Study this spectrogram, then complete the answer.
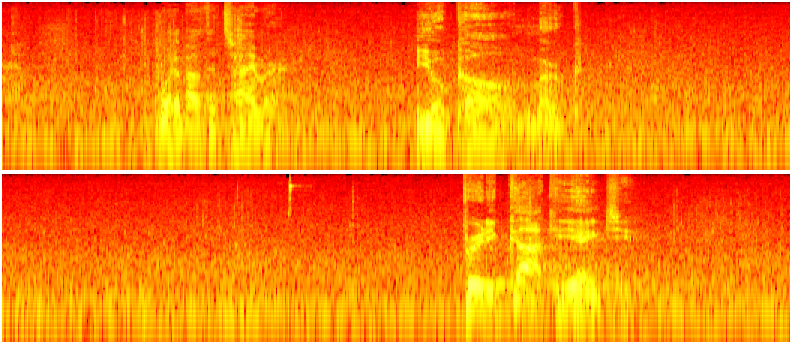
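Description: A man speaks calmly in a deep voice, close by.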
